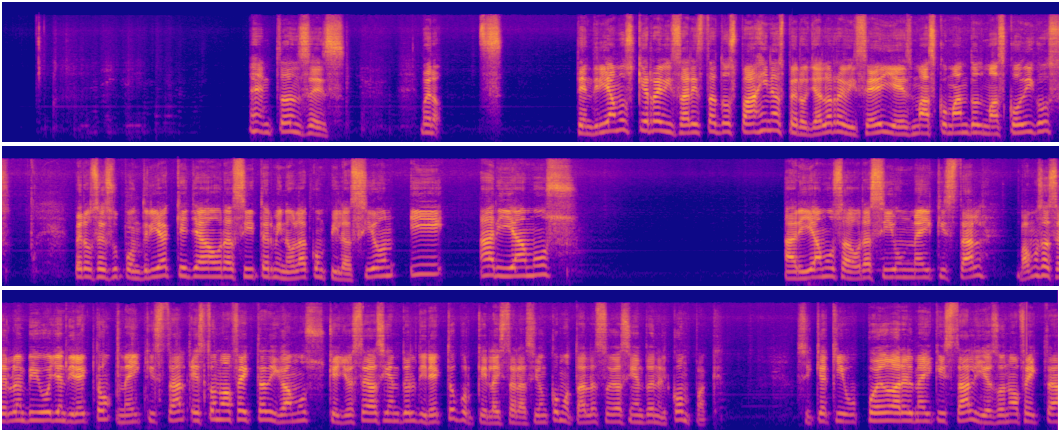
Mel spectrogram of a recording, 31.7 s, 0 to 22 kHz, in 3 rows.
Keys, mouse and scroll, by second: 14.7-16.2 scroll up 2, 16.2-17.8 scroll up 1, 17.8 scroll down 3, 20.4 click, 21.4-23.8 typing.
